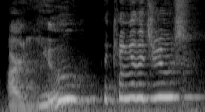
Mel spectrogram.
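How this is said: The word "you" is strongly stressed.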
